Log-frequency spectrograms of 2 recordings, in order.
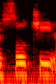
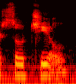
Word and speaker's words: Xochitl: I mean, you could say the L at the end. It's either Sochi or Sochil.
